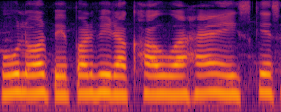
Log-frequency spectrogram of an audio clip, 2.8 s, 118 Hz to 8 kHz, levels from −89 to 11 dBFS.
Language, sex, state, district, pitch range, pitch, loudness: Hindi, female, Bihar, Vaishali, 230-245 Hz, 235 Hz, -15 LUFS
